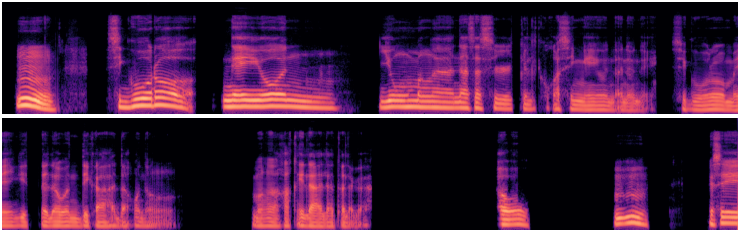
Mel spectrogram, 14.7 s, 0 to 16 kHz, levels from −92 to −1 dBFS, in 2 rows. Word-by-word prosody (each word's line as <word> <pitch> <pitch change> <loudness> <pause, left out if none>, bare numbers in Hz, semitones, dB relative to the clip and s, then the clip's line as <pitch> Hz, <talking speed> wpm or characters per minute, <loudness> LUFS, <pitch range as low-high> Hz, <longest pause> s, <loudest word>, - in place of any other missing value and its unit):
Hmm. 160 - +7 0.4
Siguro 185 -1 +3 0.3
ngayon, 170 +1 +5 0.9
yung 165 +2 +2
mga 155 -3 0
nasa 140 -1 -1
circle 115 -3 -6
ko - - -22
kasi 115 -1 -8
ngayon 100 -2 -5
ano 85 -3 -9
na, - - -15
eh, - - -22
siguro 100 +1 -5
mahigit 95 0 -5
dalawang 95 -1 -3
dekada 90 0 -6
ko 100 - -8
ng 90 0 -12 0.9
mga 95 0 -6
kakilala 90 -3 -3
talaga. - - -10 1.3
Oo. 125 -1 +2 0.9
Mm. 150 +1 +2 0.7
Kasi 130 +4 0
115 Hz, 100 wpm, -22 LUFS, 95-160 Hz, 1.3 s, Hmm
